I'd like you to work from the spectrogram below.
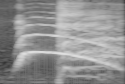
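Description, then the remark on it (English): A woman lets out a single high-pitched, cheerleader-style scream in a studio. It rises sharply, then bursts louder and holds bright and piercing for about a second, alone with no talking. “Who is that your cheerleader screaming at the studio?”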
